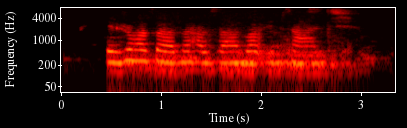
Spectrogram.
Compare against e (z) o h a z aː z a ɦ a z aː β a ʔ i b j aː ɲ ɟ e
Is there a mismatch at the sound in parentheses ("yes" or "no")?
yes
